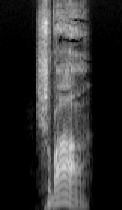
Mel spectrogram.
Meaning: 1. schwa (mid central vowel sound) 2. shva (one of the nikud (Hebrew vowel signs))
- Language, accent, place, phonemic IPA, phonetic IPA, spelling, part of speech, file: German, Germany, Berlin, /ʃvaː/, [ʃʋaː], Schwa, noun, De-Schwa.ogg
